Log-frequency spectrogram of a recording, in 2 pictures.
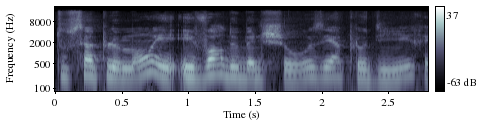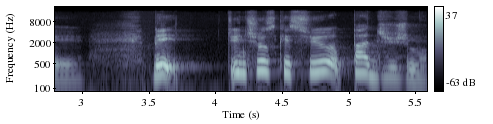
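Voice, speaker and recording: Her tone dark and mellow, a woman speaks at a moderate pace with long, frequent pauses on a very clean recording with a silent background. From France. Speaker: cultural organizer and puppeteer. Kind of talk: interview. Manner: hesitant, many fillers.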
